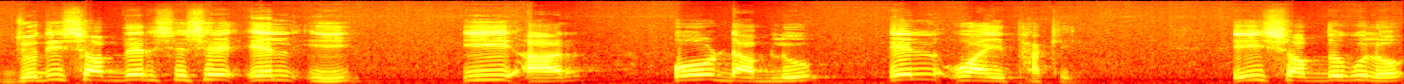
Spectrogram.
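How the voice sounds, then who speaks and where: A male teacher giving a grammar lesson, asking questions and answering them himself, repeating each word form slowly. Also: high voice. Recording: faint hiss.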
